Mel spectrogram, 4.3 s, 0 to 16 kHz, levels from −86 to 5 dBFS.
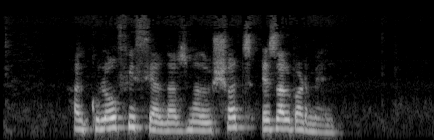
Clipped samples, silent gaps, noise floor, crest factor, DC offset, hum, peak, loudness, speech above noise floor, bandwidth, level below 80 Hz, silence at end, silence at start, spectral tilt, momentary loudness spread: under 0.1%; none; -65 dBFS; 20 dB; under 0.1%; none; -8 dBFS; -25 LUFS; 41 dB; 11.5 kHz; -70 dBFS; 1 s; 0.75 s; -5.5 dB/octave; 9 LU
